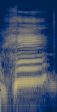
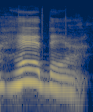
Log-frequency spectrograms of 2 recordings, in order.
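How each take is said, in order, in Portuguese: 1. As duas últimas vogais formam uma só sílaba. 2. As duas últimas vogais se separam em sílabas diferentes. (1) "como se tivesse um I e um A. Então, paroxítona em ditongo crescente" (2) "mas eu também posso falar rédea"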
